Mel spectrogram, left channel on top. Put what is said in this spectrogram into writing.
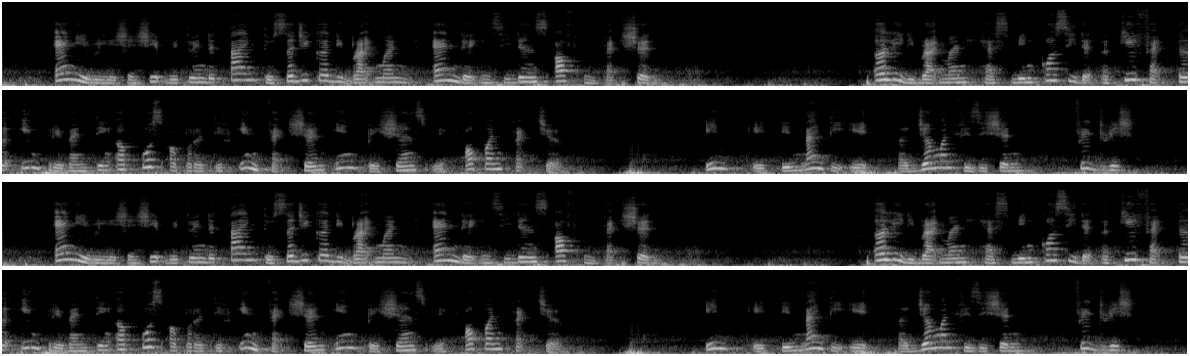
Any relationship between the time to surgical debridement and the incidence of infection. Early debridement has been considered a key factor in preventing a post-operative infection in patients with open fracture. In 1898, a German physician, Friedrich,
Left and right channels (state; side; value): identical; both; correlation 1.00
